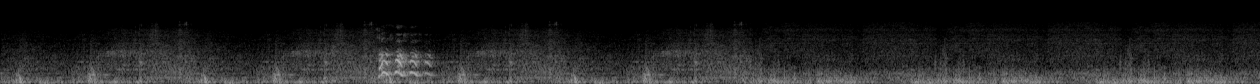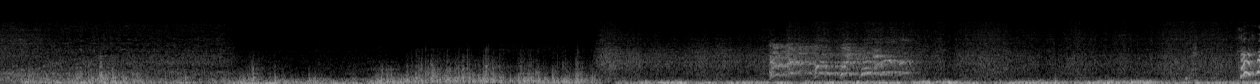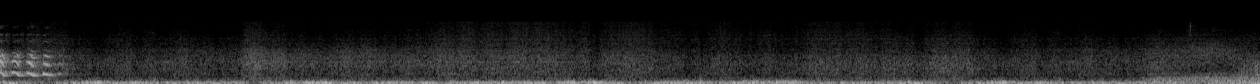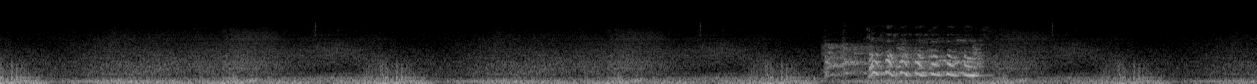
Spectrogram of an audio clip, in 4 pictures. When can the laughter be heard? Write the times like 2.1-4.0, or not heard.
3.2-4.3, 24.4-25.9, 45.9-47.6.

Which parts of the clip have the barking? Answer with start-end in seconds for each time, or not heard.
20.2-21.8, 46.0-47.6.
